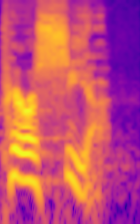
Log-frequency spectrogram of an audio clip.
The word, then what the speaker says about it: parousia: There's an interesting Greek word, and it's pronounced parousia.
